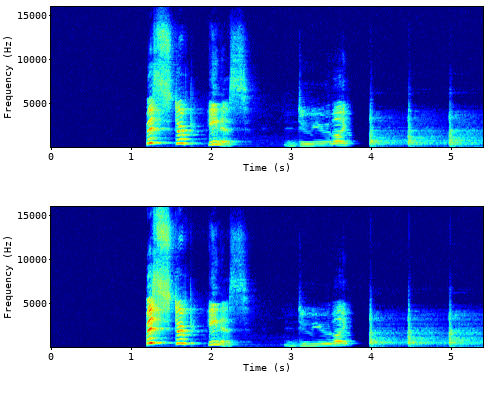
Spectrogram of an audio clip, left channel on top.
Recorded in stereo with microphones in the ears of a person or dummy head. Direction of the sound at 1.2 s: 45° right (ahead or behind).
